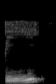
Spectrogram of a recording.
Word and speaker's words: 杯: 第一个是那个杯子的杯是念鼻，好，回头的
